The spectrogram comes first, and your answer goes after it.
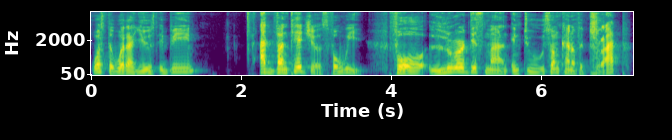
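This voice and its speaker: A man's voice: medium pitch, sing-song, unhurried, darkish tone. A man with a Cameroonian accent giving informal, emphatic storytelling commentary, repeating phrases for stress. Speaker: online commentator. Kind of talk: informal storytelling commentary in Pidgin mixed with English.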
